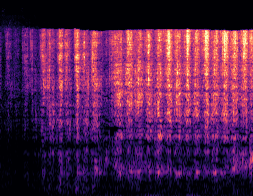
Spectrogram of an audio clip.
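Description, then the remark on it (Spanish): Someone brushes their teeth with quick, steady back-and-forth strokes, a bristly, hissy scrubbing that repeats rhythmically for a few seconds with no one speaking. “Lavándose los dientes.”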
